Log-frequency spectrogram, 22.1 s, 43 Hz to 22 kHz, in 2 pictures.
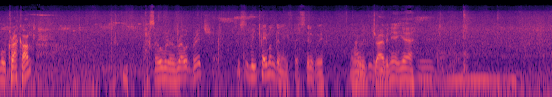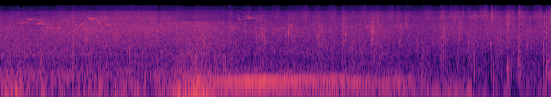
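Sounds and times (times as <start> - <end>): light rain: 0.0 - 22.0
footsteps on wet gravel: 1.6 - 5.5, 8.4 - 22.0
low hum: 14.2 - 20.5.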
